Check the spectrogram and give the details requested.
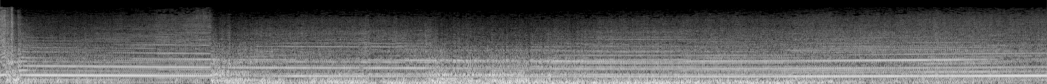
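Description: Ferrari 430 Scuderia's V8 running hard through a straight-piped exhaust. The loud engine note breaks briefly at the start and again about two seconds in, then holds, dipping slightly and slowly rising again near the end.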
